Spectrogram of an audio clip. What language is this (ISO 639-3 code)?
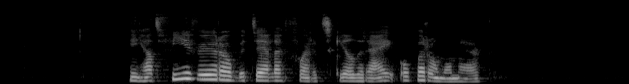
fry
